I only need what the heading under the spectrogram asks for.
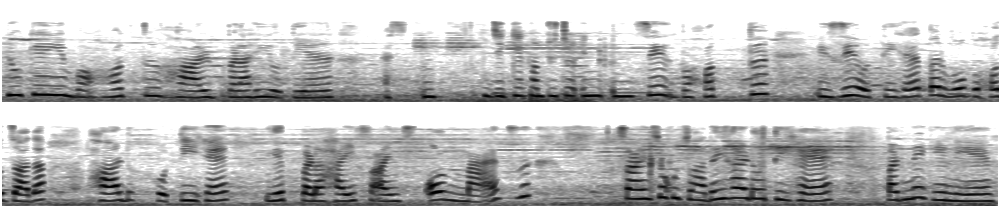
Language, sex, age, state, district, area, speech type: Urdu, female, 18-30, Uttar Pradesh, Ghaziabad, urban, spontaneous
